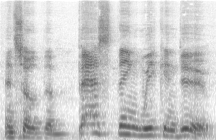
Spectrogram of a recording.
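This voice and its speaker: A man's voice: on the high side, big pitch swings, unhurried, a bit bright, far from the mic. A man hosting a panel debate, talking at length and often repeating and restarting his words. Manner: long-winded, stumbles and repeats words. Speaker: host.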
